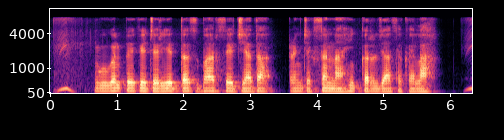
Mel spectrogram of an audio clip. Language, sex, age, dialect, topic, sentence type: Bhojpuri, male, <18, Western, banking, statement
